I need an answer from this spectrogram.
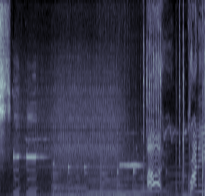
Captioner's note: car horn beeps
